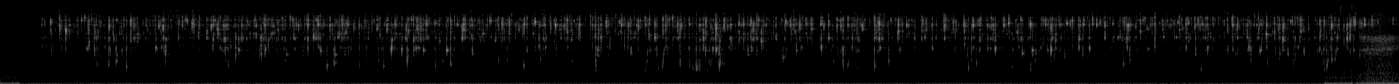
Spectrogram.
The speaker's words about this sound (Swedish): När berättelsen börjar är det vår och den sista snön är på väg bort. Det är något visst att höra det porlande smältvattnet och man riktigt känner hur isande kallt det är i skuggan och samtidigt varmt på läsidan i solen.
